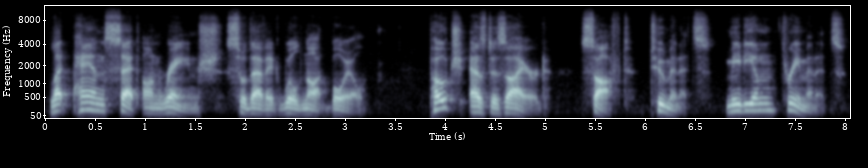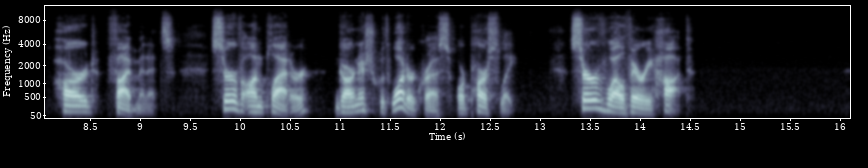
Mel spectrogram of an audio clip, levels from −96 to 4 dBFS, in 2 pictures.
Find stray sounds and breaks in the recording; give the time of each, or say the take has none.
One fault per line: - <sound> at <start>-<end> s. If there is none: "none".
none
